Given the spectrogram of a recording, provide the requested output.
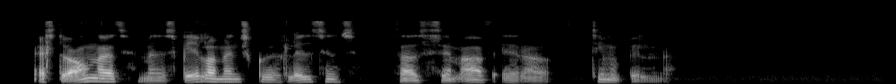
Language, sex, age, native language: Icelandic, male, 30-39, Icelandic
